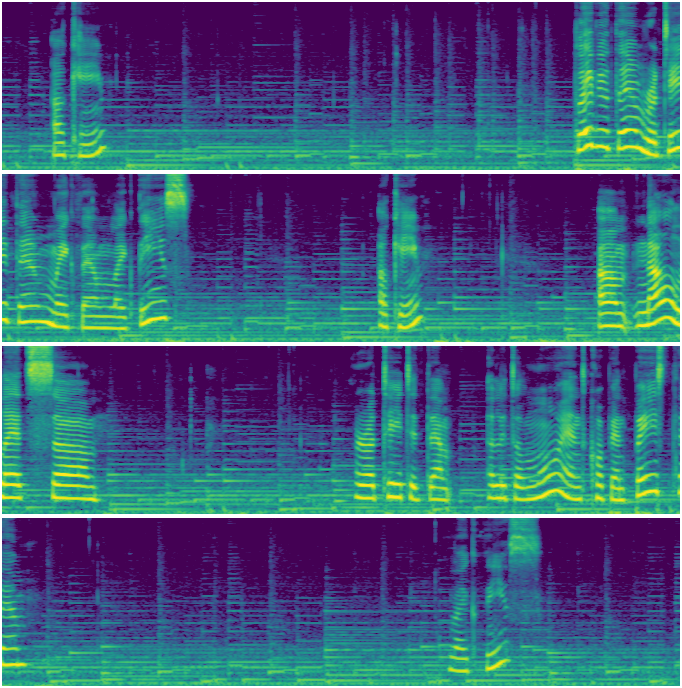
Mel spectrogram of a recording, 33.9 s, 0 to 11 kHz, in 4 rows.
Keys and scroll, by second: 8.9 Down, 9.1 Right, 9.3 Down, 11.8 KP_6, 12.0 Return.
